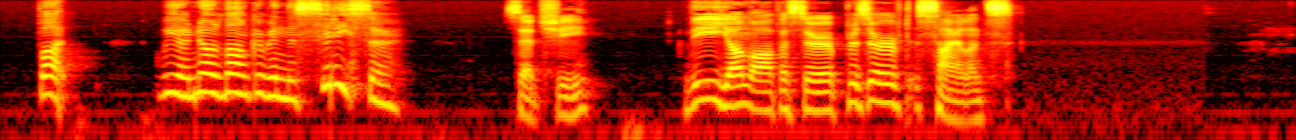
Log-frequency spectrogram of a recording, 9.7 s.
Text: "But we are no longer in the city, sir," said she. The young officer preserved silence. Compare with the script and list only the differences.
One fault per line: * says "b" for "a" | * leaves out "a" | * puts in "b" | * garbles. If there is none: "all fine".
all fine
